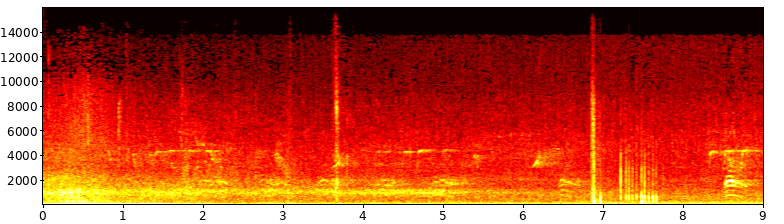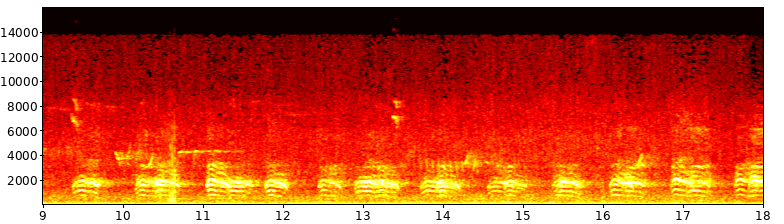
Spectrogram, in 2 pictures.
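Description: Woodland outdoor ambience with a steady hiss and a sharp snap or two about seven seconds in. Then, from about halfway, a bird calls harshly over and over in a quick, even series of about one and a half calls a second, each call dropping in pitch.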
